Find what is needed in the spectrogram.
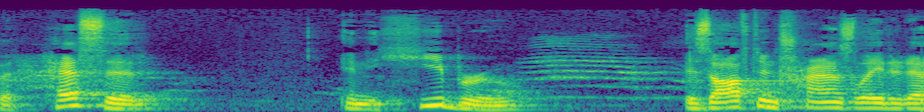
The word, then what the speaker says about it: hesed: You say it like that, hesed, H-E-S-E-D, right? You can get a little more technical in the way you pronounce it, but I don't want to scratch the back of my throat today by saying it properly, hesed, right?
